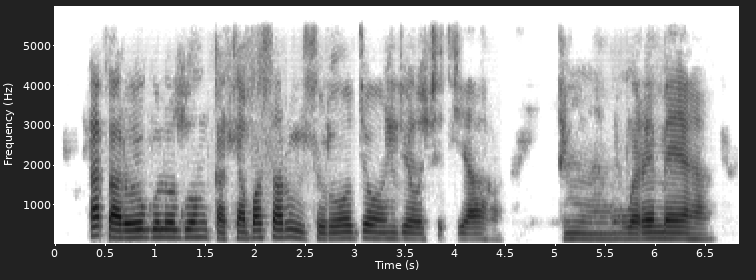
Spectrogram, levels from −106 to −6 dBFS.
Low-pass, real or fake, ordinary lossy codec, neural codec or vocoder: 5.4 kHz; fake; none; codec, 16 kHz, 4 kbps, X-Codec, WavLM features, trained on Multilingual LibriSpeech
